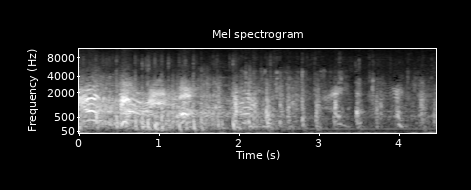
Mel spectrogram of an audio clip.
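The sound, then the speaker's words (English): A horse whinnies loudly in a shrill, wavering cry after a gunshot hits it, then a run of hoofbeats clatters in quick, uneven clip-clops that fade slightly toward the end. “He got my horse, but I'm pinned down.”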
